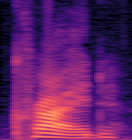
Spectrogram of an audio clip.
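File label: "cried", US English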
